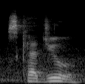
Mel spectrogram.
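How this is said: It is said with an American pronunciation. "Americans pronounce"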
